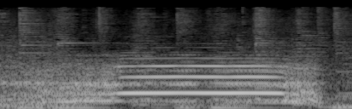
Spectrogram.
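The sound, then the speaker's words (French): A cow sprawled with legs apart on the hood of a speeding Bugatti moos once, a long, loud bellow with a steady harmonic tone that swells in the middle and fades out, heard alone without any talking. “Oui, mais vous y verriez beaucoup mieux sans cette vache”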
